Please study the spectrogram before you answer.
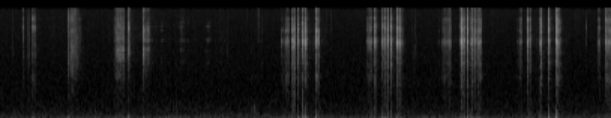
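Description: A fist-sized lump of fresh, solid packed snow held in the palm is cut and scraped with a small wooden-handled carving tool with a metal tip. Short, crunchy scraping and cutting bursts come in irregular clusters, bright and crisp with little low end, over a quiet background.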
